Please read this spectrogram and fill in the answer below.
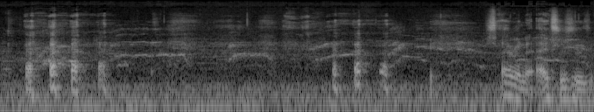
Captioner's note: laughs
